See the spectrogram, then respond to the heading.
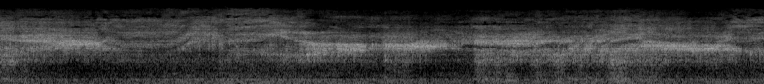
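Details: High-volume evacuation (HVE) dental suction through the M7 swivel suction mirror in a product demonstration: continuous high-pitched hissing rush, tone shifting slightly as the mirror moves, faint music underneath; dental suction.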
